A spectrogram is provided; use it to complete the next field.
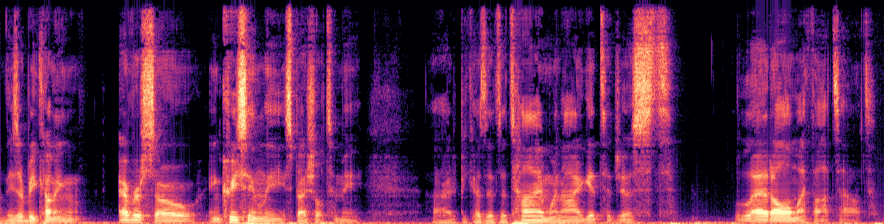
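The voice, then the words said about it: Slightly hoarse voice. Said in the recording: “a little hoarse”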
